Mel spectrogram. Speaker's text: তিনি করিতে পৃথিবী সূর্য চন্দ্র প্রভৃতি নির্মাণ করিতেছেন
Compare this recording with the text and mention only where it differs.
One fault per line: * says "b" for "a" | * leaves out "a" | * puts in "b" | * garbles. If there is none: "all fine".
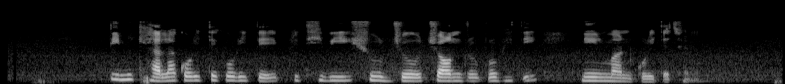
* puts in "খেলা করিতে"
